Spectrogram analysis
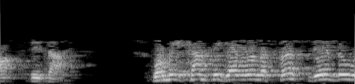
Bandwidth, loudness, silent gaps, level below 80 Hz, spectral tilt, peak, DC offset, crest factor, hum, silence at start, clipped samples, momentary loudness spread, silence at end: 3.2 kHz; -18 LUFS; 1.13-1.27 s; -68 dBFS; -11 dB/octave; -4 dBFS; under 0.1%; 14 dB; none; 0 s; under 0.1%; 6 LU; 0 s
